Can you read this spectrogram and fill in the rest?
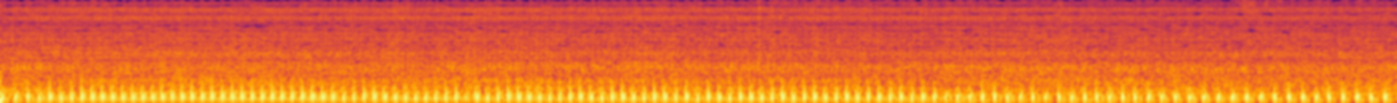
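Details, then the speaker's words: Carbureted Honda Beat scooter after stripping the CVT, whose rollers had failed in under two months and gave a rough "helicopter" noise at low rpm: even, steady single-cylinder thrum, no flutter or rattle; the noise is gone. "udah nggak ada suara helikopternya lagi"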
